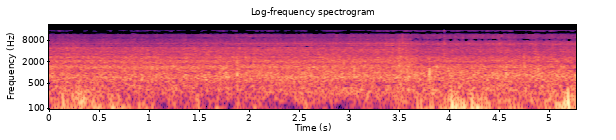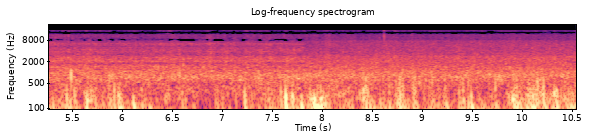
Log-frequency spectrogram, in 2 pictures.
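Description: Shallow river running over a gravel riffle: a steady rush of water. Low buffeting on the microphone comes in from about four seconds in.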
